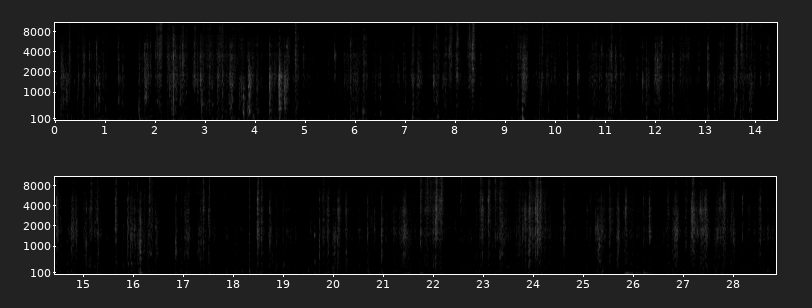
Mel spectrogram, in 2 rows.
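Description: Faint rustling and crinkling of plastic binder sleeves being handled, pages turned and pulled over the metal rings of a 3-ring binder, with irregular small clicks and taps throughout and a few sharper clicks.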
